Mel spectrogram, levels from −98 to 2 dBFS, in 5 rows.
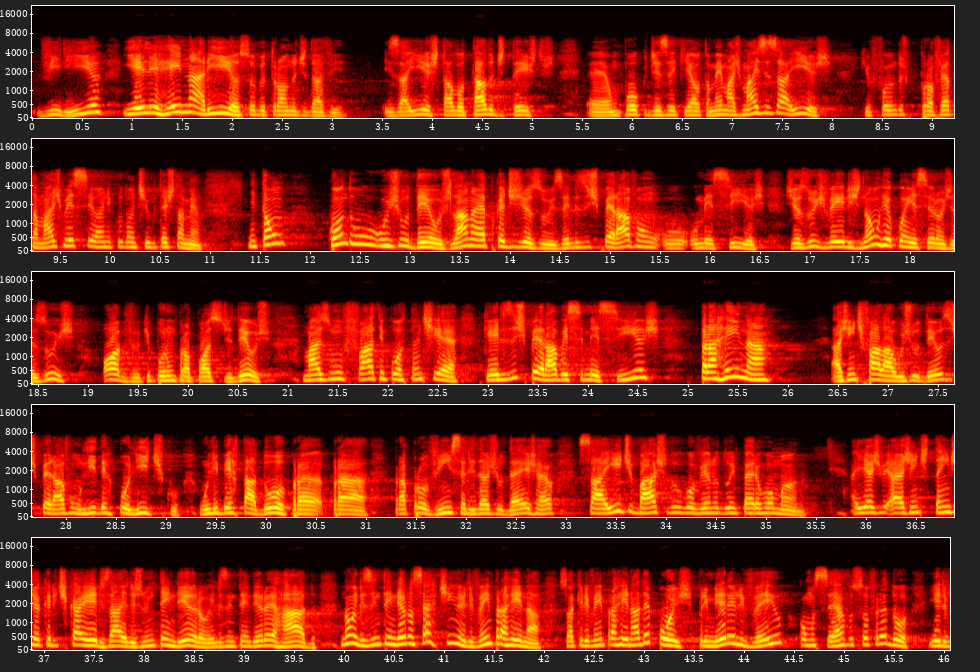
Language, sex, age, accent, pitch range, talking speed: Portuguese, male, 20-39, Brazilian, 150-210 Hz, 175 wpm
